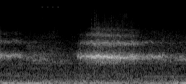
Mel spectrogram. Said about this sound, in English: Vanishing amidst the evening traffic, Elliot's black Ford Mondeo weaved its way 7 miles southeast and roared up a patch of wasteland off Lunnon Road in Upper Norwood.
